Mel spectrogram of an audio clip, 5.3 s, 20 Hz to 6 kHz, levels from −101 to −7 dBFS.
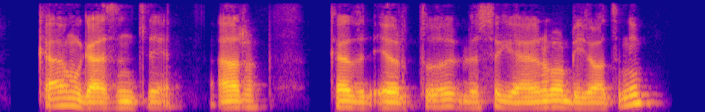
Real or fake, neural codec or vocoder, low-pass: fake; codec, 24 kHz, 0.9 kbps, WavTokenizer, medium speech release version 1; 5.4 kHz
